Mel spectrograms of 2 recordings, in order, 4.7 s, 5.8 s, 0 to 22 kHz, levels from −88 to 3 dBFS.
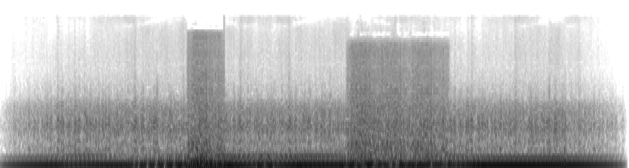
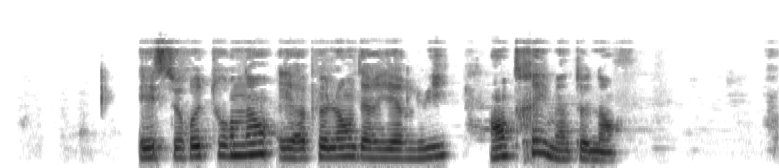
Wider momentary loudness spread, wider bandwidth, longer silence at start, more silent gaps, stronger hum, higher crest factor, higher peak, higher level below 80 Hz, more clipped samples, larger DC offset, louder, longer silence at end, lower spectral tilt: about the same, 7 LU vs 7 LU; about the same, 10 kHz vs 9.6 kHz; second, 0 s vs 0.75 s; neither; neither; second, 12 dB vs 18 dB; about the same, -2 dBFS vs 0 dBFS; first, -14 dBFS vs -66 dBFS; neither; neither; about the same, -16 LUFS vs -17 LUFS; second, 0 s vs 1.15 s; first, -6.5 dB/octave vs -4 dB/octave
